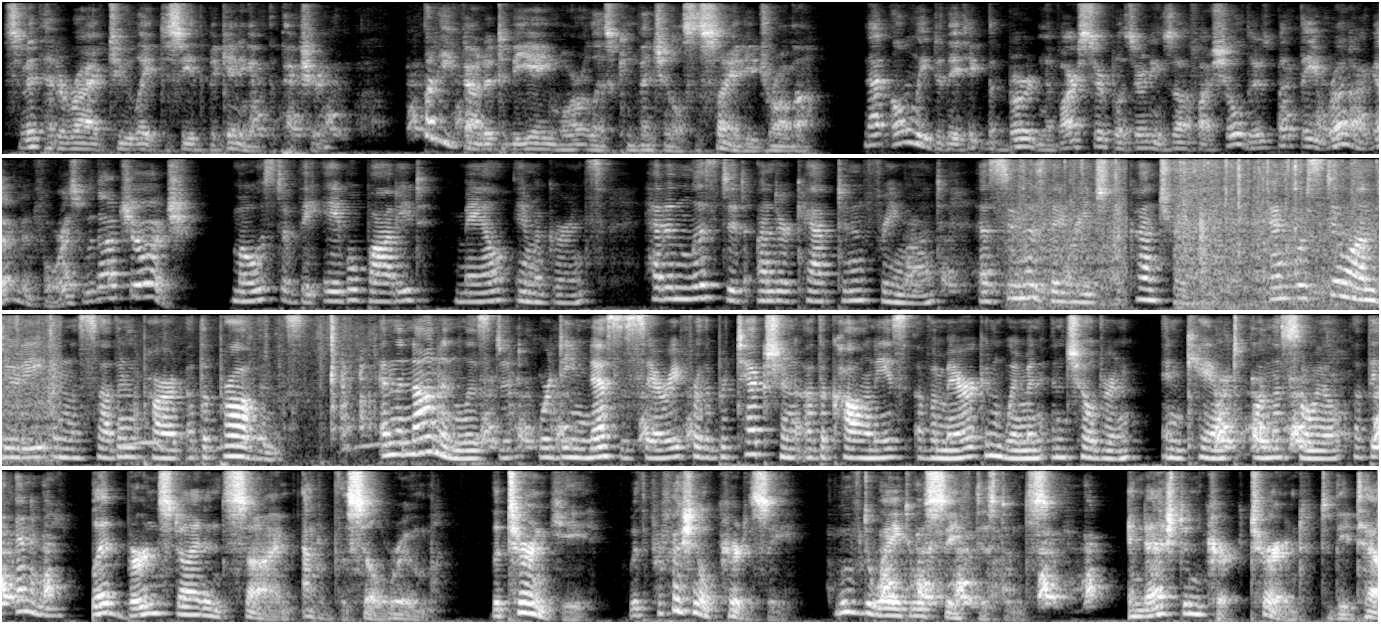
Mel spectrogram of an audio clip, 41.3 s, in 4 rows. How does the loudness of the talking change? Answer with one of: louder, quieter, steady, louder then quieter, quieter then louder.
louder.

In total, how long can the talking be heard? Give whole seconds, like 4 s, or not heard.
41 s.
